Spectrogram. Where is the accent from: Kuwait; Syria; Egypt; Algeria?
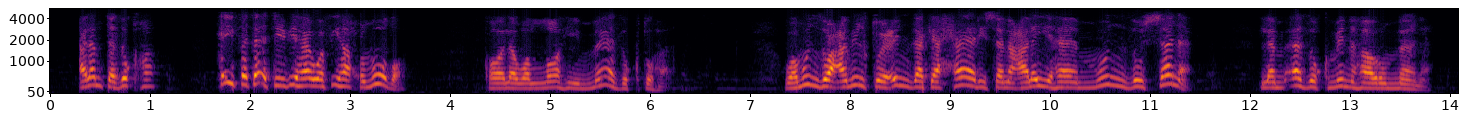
Egypt; احنا عندنا في مصر على سبيل المثال 9 مليون بنت عانس عدت 35 سنة وهي بلا زوج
